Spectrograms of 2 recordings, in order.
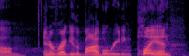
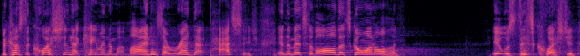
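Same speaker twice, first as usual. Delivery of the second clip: raised, forceful preacher's voice; preaching at full pitch; impassioned preaching; 11 semitones higher, 7 dB louder than usual. Real, not acted. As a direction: press the question on the congregation, high and strong.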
